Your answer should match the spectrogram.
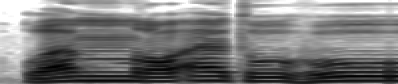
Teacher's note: Sebelumnya ada ta dhamma, setelahnya ada ha fathah. Maka hu ini dibaca panjang dua harokat mad silah mad silah sughra.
